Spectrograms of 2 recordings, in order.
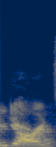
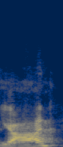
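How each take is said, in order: First: The r is pronounced in a standard American accent. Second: The r is dropped in a Boston accent. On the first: "I didn't use my Boston accent" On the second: "my Boston accent and say yard"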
